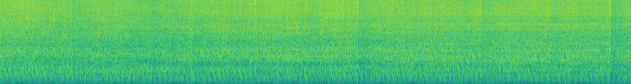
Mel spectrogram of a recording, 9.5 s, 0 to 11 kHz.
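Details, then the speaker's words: John Deere D140 mower engine running fast and steady with occasional pops through the exhaust; backfiring persists despite new spark plugs and fresh gasoline, valves suspected, not confirmed. "You can hear it backfiring, popping through it. Yeah, I think definitely is popping on her for that."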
